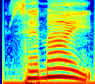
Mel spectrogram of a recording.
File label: "semai", Japanese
